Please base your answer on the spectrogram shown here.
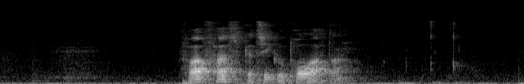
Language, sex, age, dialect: Faroese, male, 36-60, Norðurstreymoy/Eysturoy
